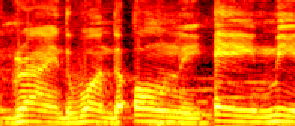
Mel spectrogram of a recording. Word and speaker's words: AMI: Ladies and gentlemen, we welcome to The Grind, the one, the only, Amy, it's spelled A-M-I.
